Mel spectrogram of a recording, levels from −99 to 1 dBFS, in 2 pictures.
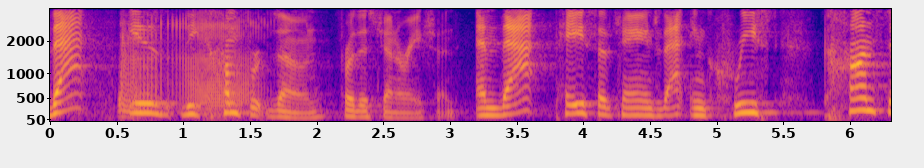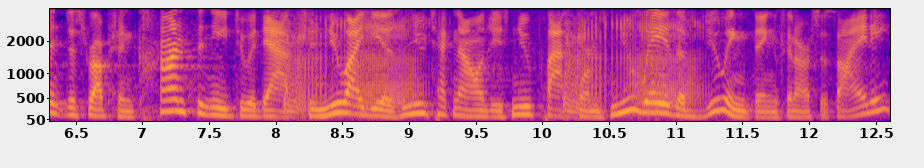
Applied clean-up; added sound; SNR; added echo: none; Fart; 11 dB; none.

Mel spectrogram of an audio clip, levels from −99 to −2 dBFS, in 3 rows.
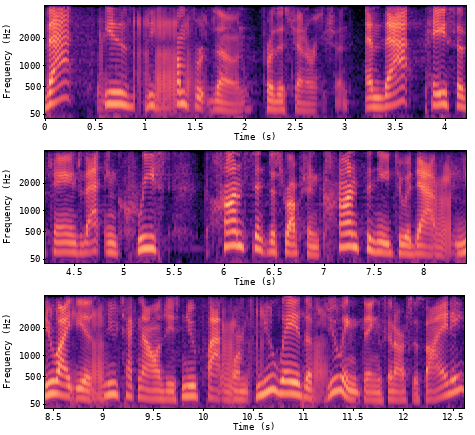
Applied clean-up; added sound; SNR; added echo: neural separator model SepFormer WHAM!.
